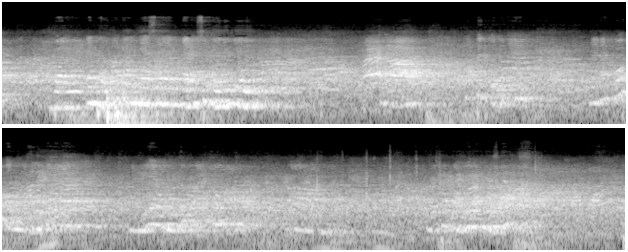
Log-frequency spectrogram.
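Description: A teenage boy speaks through a microphone over loudspeakers.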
